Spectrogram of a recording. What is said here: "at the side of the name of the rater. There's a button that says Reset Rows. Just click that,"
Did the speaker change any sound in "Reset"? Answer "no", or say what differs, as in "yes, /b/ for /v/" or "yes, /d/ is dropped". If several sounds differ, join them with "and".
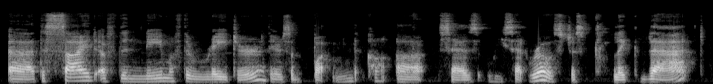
yes, /w/ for /ɹ/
